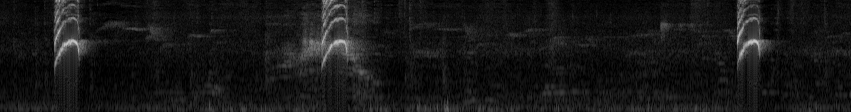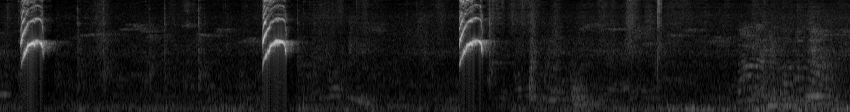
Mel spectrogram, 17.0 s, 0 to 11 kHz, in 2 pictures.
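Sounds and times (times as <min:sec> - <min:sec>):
cockatiel shrill whistle calls: 0:03.0 - 0:03.6.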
